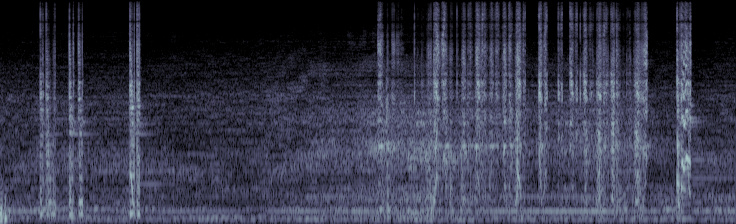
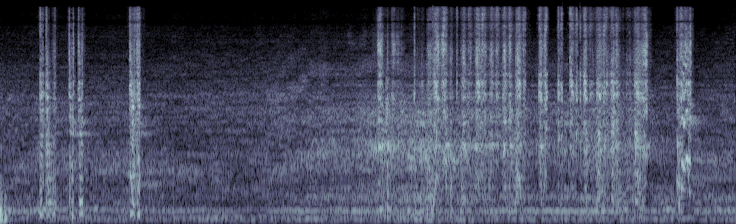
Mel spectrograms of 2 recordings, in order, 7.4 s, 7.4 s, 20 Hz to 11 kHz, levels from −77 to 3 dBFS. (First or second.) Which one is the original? first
